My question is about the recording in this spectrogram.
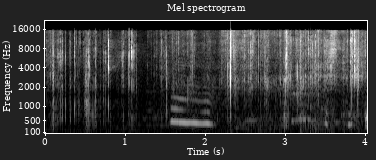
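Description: A small printed packaging wrapper from a toy crinkling and crackling as it is handled and pulled at by hand. A short child's vocal sound comes about halfway through.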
